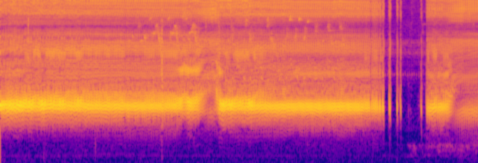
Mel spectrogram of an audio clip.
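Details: Seventeen-year cicada, a larger variant with yellow-brown abdominal striping, singing alone close to the recorder. It holds a continuous high-pitched whine with a short dip around three seconds and handling clatter interrupting near six seconds.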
